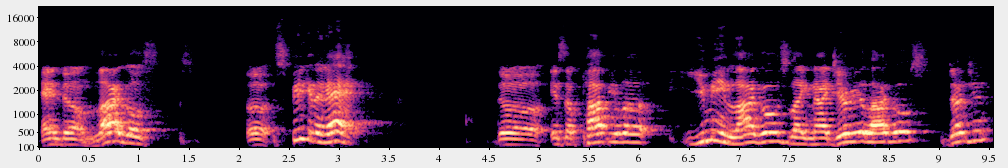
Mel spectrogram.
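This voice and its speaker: A man, hosting a casual livestream, giving hyped shout-outs to viewers and rambling in streetwise slang. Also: sits high, animated, slow pace. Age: 40s. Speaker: livestream host. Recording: echoey room.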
